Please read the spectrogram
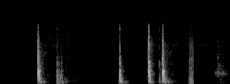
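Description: About six short, sharp taps or clicks at uneven intervals, the first and a pair about one and a half seconds in the loudest.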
